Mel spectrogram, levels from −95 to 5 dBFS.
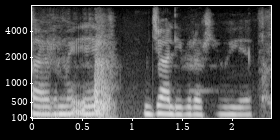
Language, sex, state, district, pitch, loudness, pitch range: Hindi, female, Uttar Pradesh, Shamli, 190 Hz, -16 LUFS, 185-200 Hz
